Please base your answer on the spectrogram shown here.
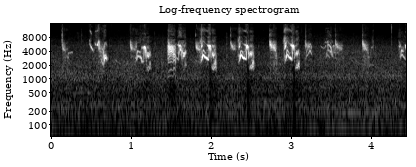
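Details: Several sparrows at a Tenmangu shrine, 4 March 2020, give rapid, high, slightly rough chirps in overlapping clusters of two or three notes.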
